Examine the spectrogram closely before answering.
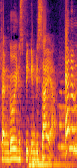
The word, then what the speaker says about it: Bisaya: example the word bayah we don't pronounce it as by as in by anual or say as in say and then the just yeah we pronounce it as B sa we don't say by say we pronounce it as bisaya the ya on the end has a stress like y knowing these easy rules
